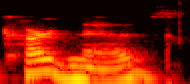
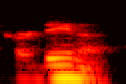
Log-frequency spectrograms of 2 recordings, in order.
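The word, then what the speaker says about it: Cárdenas: she probably pushed at tony cardinids that's the way he pronounces it he doesn't pronounce it cardenas unfortunately but uh she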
